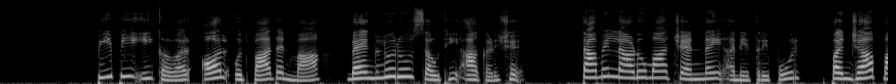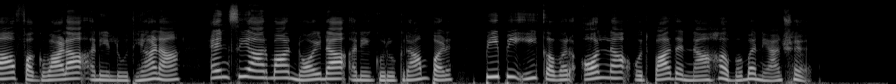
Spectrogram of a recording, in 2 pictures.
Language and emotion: Gujarati, neutral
